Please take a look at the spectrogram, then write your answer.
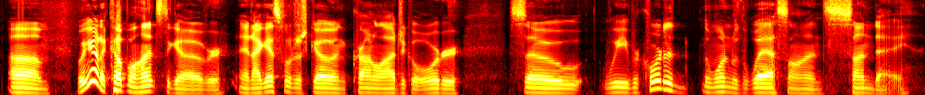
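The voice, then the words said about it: Hoarse, fading sick voice. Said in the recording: “My my voice is leaving me. I'm getting sick”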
